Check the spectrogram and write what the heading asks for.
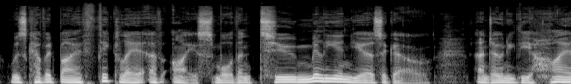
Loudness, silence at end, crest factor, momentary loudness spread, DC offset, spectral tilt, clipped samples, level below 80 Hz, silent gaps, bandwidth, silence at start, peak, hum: -13 LUFS; 0 s; 12 dB; 10 LU; under 0.1%; -5.5 dB/octave; under 0.1%; -32 dBFS; none; 17 kHz; 0.1 s; 0 dBFS; none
